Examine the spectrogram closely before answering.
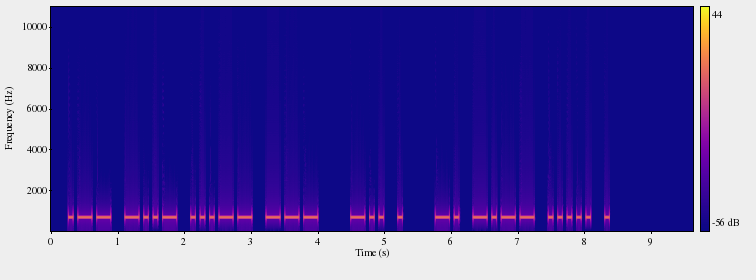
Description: Morse code, heard as a keyed tone, about 17 wpm, 700 Hz. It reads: WX3O DE NY5E
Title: USA Callsign DE Callsign - 4 Characters - 17wpm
